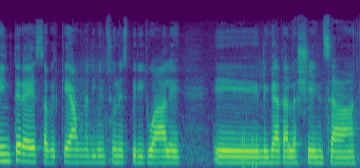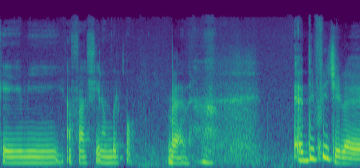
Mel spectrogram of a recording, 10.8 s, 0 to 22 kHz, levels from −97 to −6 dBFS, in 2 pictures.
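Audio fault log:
1.12–1.17 s and 3.64–3.84 s, DAB burbling: short blips of noise where a trickle of bit errors slips past error correction into the audio data, putting noise into single sub-bands.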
